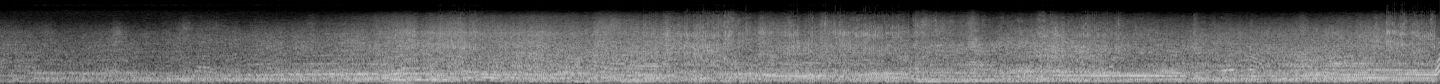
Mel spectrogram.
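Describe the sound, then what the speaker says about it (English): Stock cars race at a speedway in 1987 as a pack roars continuously through turns three and four, loud and sustained, with an announcer talking over the engines. "Owens alongside of Calhoun as the cars enter turns 3 and 4."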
